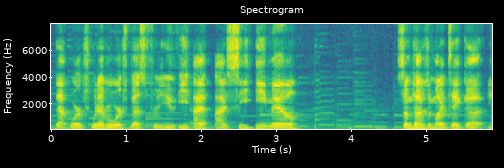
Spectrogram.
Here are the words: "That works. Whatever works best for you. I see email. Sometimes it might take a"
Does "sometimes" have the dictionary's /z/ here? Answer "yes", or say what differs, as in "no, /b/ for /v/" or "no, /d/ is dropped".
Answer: yes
